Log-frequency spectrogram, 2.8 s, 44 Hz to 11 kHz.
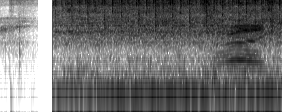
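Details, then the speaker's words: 1970 Plymouth Duster 340 V8 after new heads and Speedmaster roller rockers, first start, running without radiator: loud lumpy idle about three pulses a second with sharp puffing tick on the exhaust note, an exhaust leak. "Running. Definitely getting an exhaust leak."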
